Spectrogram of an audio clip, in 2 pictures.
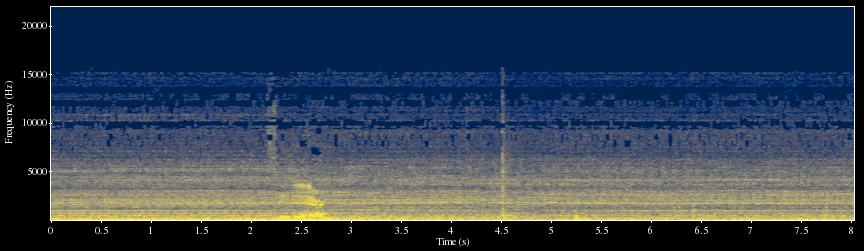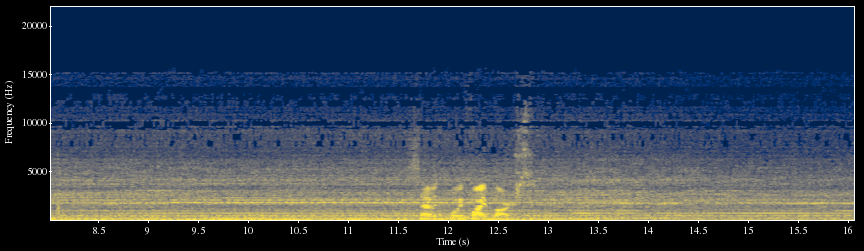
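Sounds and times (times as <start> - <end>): air compressor running: 0.0 - 16.0.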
